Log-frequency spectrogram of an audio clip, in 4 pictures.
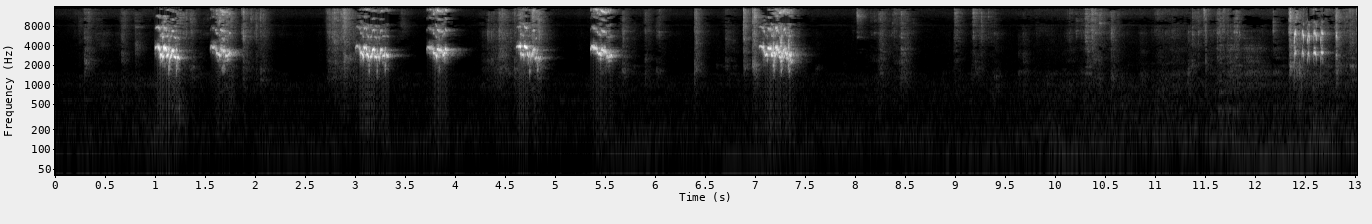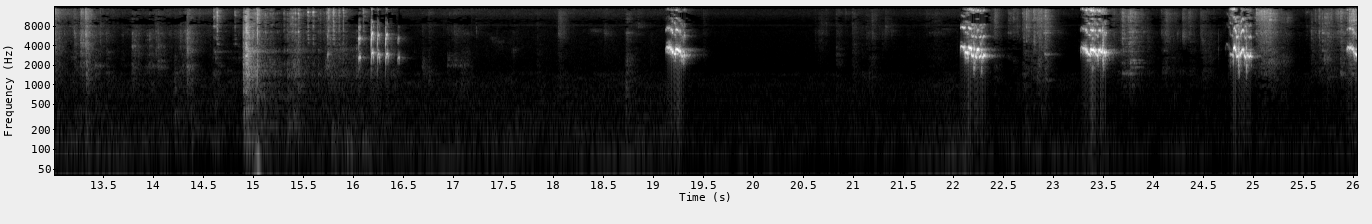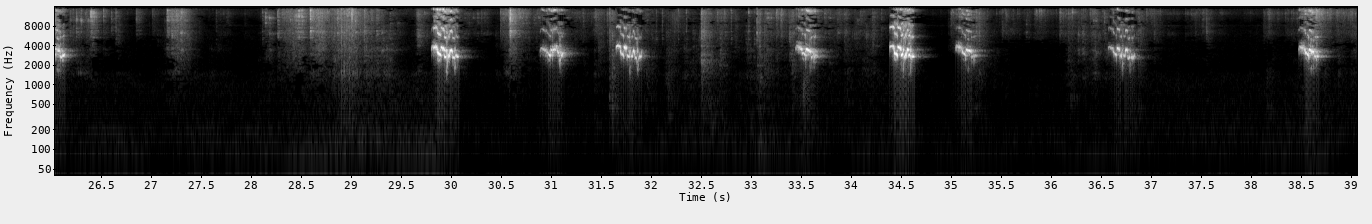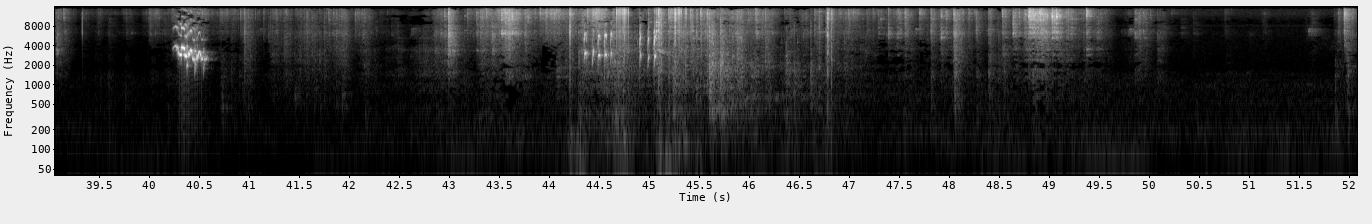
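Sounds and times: budgerigars chirping: 0:01.0 - 0:01.8, 0:03.0 - 0:05.7, 0:12.4 - 0:12.9, 0:16.0 - 0:16.6, 0:19.2 - 0:19.4, 0:22.1 - 0:22.4, 0:24.8 - 0:25.1, 0:29.8 - 0:30.2, 0:30.9 - 0:32.0, 0:34.4 - 0:35.4, 0:36.6 - 0:36.9, 0:38.5 - 0:38.8, 0:40.2 - 0:40.7, 0:44.3 - 0:45.3
rustling and fluttering: 0:22.6 - 0:29.9, 0:38.9 - 0:50.6.

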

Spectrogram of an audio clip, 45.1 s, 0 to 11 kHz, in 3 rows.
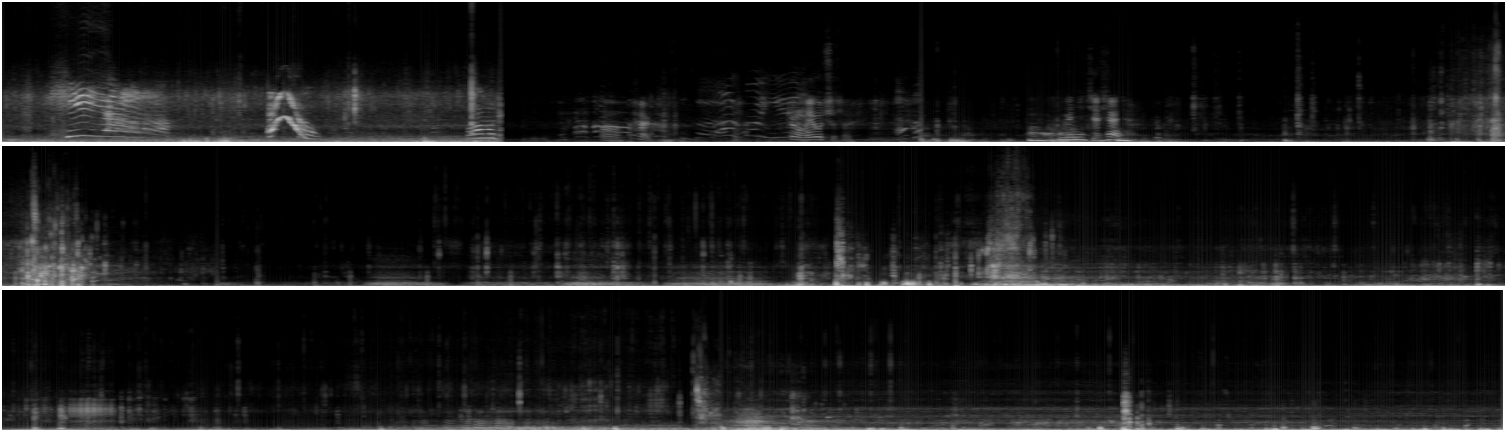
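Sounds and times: water splash: 0:14.2 - 0:17.2, 0:23.0 - 0:32.4, 0:33.5 - 0:43.5
muffled underwater bubbling: 0:19.8 - 0:45.0.

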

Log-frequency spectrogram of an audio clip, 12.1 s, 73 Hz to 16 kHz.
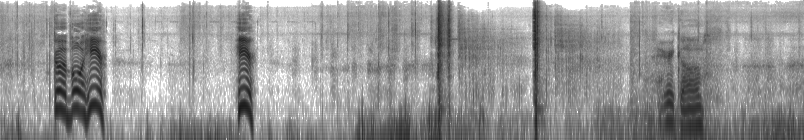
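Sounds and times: low rustle of movement: 0:01.8 - 0:06.5
shotgun shots: 0:06.5 - 0:09.2.

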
